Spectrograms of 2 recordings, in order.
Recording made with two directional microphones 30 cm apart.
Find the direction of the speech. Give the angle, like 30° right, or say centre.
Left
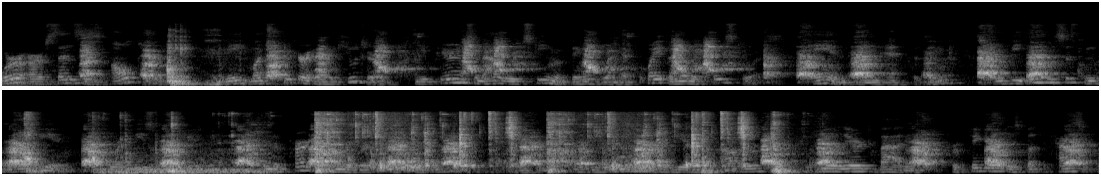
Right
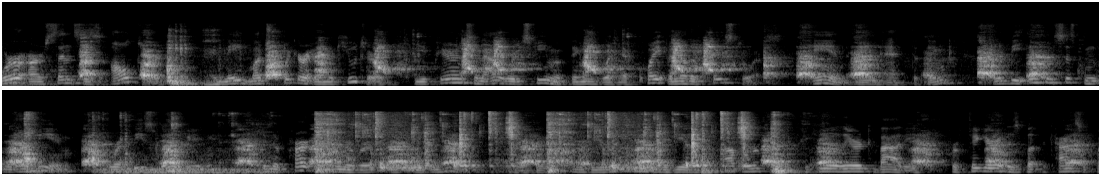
40° right.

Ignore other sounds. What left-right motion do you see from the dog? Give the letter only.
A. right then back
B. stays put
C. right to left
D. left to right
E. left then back
C.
